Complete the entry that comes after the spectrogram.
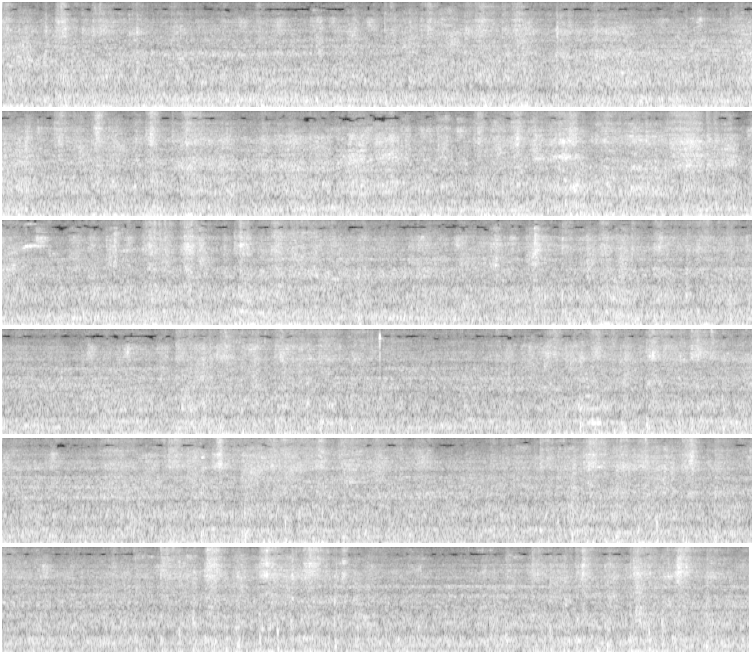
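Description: Freight train wagons rolling past, loaded log wagons and then container flats: a steady low rumble of steel wheels on the rails with light clicking running through it.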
